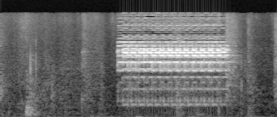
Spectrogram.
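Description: A telephone rings once, a bright, steady electronic trill lasting just over a second against quiet background noise.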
